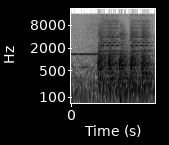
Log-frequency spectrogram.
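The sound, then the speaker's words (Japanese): A telephone rings with a rapid, trilling bell in repeated bursts, fairly loud, starting after a brief quiet moment with a faint steady tone. No one speaks. “君はこの後どうする電話を取りに行くそれとも玄関のドアを開けに行く”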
